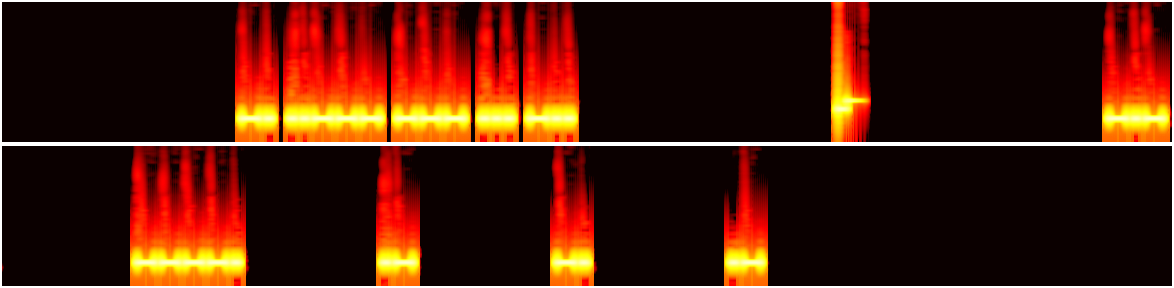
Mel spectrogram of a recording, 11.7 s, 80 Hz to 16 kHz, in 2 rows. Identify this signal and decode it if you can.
Morse code, heard as a keyed tone, about 39 wpm, spaced as for 17 wpm, 700 Hz. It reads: N2OSD K9ANA
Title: USA Call Signs - 5 Characters - 8x Character Spacing - 40wpm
